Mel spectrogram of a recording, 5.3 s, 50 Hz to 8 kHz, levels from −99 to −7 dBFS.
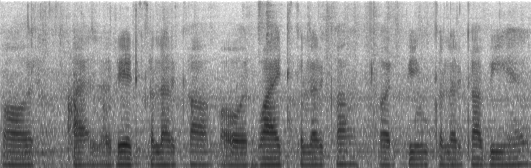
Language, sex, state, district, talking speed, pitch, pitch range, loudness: Maithili, male, Bihar, Bhagalpur, 170 wpm, 110 Hz, 110-115 Hz, -28 LUFS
